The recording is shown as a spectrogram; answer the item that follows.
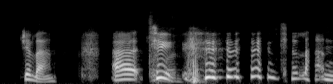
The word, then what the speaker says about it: Gilan: remember um is that it's Jalan with a soft G it it's just a nice thing that makes me feel warm and fuzzy inside when people use the soft G for my name Jillian uh two I'm not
